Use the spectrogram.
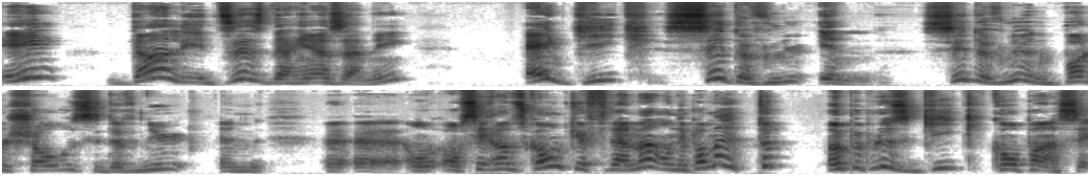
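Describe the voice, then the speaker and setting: Pitched high for a man, his voice swings very widely up and down. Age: 20s. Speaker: podcast co-host. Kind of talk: casual chat.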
